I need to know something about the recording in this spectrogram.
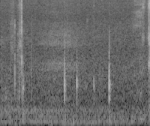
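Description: A few faint clicks and knocks from a camera being mounted on a tripod and aimed, over a low steady background hum.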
